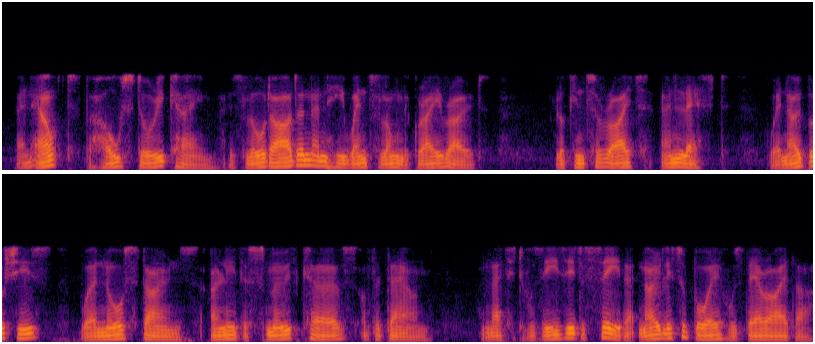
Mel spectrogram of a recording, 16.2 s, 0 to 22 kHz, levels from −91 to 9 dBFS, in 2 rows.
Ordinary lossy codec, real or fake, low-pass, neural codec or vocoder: Opus, 24 kbps; real; 3.6 kHz; none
